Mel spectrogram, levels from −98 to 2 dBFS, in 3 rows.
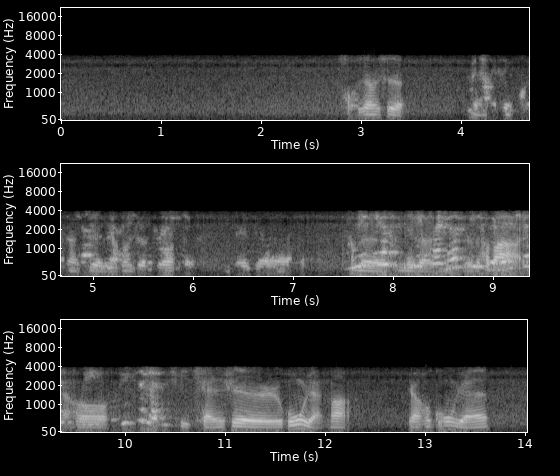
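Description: A speech recording carrying the buzzy, gravelly roughness of the GSM full-rate codec throughout, band-limited to roughly 250 Hz to 3.6 kHz, consistent with a 13 kbps mobile voice channel. The talker is suppressed in double talk at 3.94 to 5.13 s, 5.42 to 5.71 s and 6.39 to 7.19 s, with dips of up to about 20 dB, likely an echo canceller ducking both voices. The other side's voice leaks through at 4.12 to 4.32 s, 4.69 to 6.03 s and 7.53 to 10.54 s, at times nearly as loud as the talker, likely from incomplete echo cancellation. At 13.14 s, 40 ms of lost GSM frames is held as a brief metallic ring, which fits two concealed 20 ms frames.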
